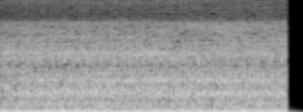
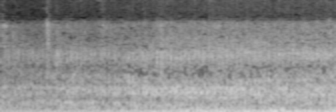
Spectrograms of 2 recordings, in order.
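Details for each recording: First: Mahindra Bolero diesel after water pump replacement (bearing failed from an over-tightened alternator belt); now a steady even idle with no knocks, ticks or whirring, and pump rotation is correct. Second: Mahindra Bolero diesel idling, bonnet open: rough, gritty whirring rattle and vibration at the fan and water pump, from a damaged water pump bearing caused by an over-tightened alternator belt.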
